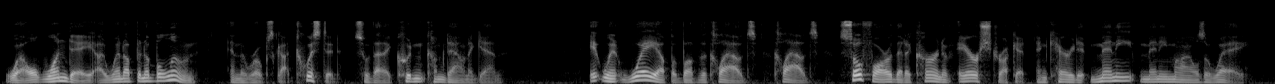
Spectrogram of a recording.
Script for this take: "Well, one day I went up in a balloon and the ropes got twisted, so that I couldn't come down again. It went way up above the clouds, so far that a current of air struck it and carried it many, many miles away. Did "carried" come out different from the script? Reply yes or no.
no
